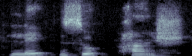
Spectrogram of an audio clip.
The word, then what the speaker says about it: les oranges: You pronounce S and X like Z. For instance, we have les oranges.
